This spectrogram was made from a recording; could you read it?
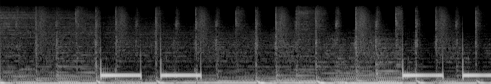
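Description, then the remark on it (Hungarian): A telephone line rings out as a radio host calls a listener's chosen recipient during a live request show: paired bursts of a steady electronic tone, two double rings separated by a pause, heard clearly over a low, busy background of music-like sound with no one talking. “Tehát, hogyha megadod nekem a címzett telefonszámát, akkor én rácsörgök, és átadom neki a te személyes üzeneted.”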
